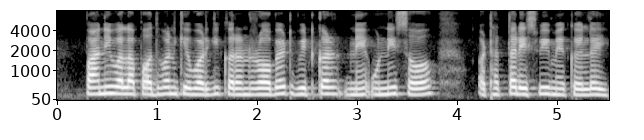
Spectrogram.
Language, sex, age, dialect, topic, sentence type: Magahi, male, 31-35, Western, agriculture, statement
